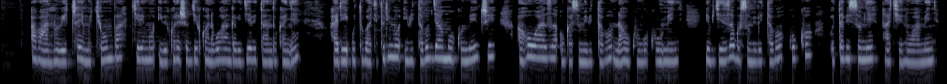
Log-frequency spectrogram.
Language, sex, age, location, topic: Kinyarwanda, female, 18-24, Huye, government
